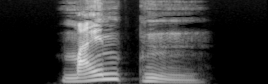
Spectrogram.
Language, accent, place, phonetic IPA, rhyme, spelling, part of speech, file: German, Germany, Berlin, [ˈmaɪ̯ntn̩], -aɪ̯ntn̩, meinten, verb, De-meinten.ogg
- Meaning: inflection of meinen: 1. first/third-person plural preterite 2. first/third-person plural subjunctive II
